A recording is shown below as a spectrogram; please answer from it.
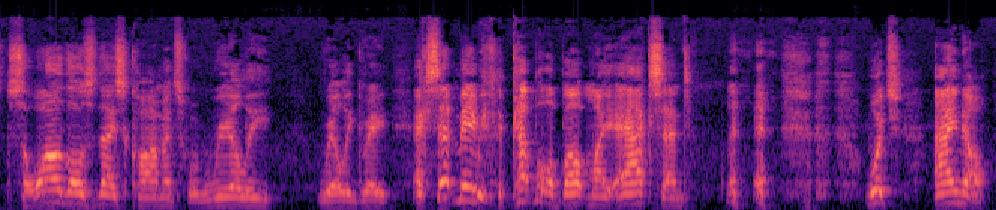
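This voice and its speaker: A man with a heavy Boston accent talks to camera about his music in an easy, rambling way. He pokes fun at himself and laughs lightly as he goes. His voice sits a little high and sounds a few steps back from the microphone. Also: lively intonation, slow pace, fairly bright tone, distant mic. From Boston, USA. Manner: chatty and self-deprecating, chuckles often. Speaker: musician and producer. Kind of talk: casual direct-to-camera talk.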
